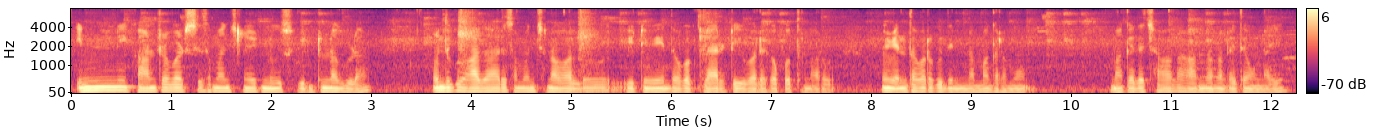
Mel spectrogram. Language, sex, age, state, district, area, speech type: Telugu, male, 18-30, Andhra Pradesh, Kurnool, urban, spontaneous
